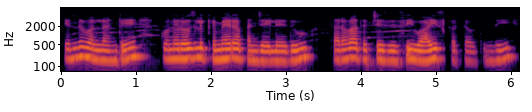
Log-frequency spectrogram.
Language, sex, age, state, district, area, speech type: Telugu, female, 30-45, Andhra Pradesh, Nellore, urban, spontaneous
